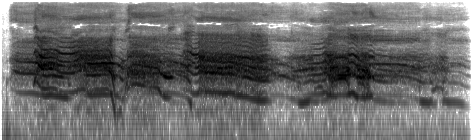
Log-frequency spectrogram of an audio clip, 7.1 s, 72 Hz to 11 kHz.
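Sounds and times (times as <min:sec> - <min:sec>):
group of three to six men screaming: 0:00.2 - 0:07.0.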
